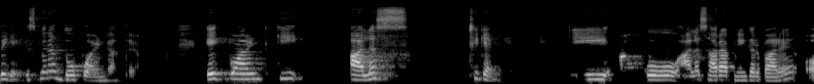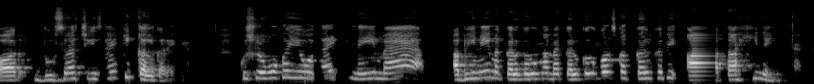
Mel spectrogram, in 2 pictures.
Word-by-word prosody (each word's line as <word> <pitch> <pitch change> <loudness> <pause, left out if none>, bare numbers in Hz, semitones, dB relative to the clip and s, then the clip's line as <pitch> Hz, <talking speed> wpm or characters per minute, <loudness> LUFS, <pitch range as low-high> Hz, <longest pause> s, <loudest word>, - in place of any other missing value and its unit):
देखिए, 245 - -3
इसमें 230 +7 -8
ना 315 - -4
2 215 - +1
पॉइंट 175 +1 -4
आते - - -15
हैं, - - -23 0.7
1 255 0 -4
पॉइंट 250 0 +1
कि 270 0 -8 0.5
आलस 260 +6 +6 0.8
ठीक 275 -4 -6
है, - - -1 0.8
कि 230 - -3 0.2
आपको 210 +1 +1
आलस 210 +3 -4
आ 200 - +5
रहा 210 - +4
है, - - +5
आप 205 - -12
नहीं 190 - -7
कर 190 -1 -3
पा 175 - +3
रहे 190 - -5
हैं 280 - -9 0.2
और 195 0 +6 0.2
दूसरा 215 +6 -2
चीज़ 260 -1 -7
है 300 - -5
कि 340 0 -4
कल 220 -4 +5
करेंगे। - - -11 0.5
कुछ 275 +1 -5
लोगों 285 +1 +3
का 330 - -4
ये 310 -1 -5
होता 285 -1 -2
है 310 - -2
कि 315 -4 -18
नहीं 260 +3 -3
मैं 265 +2 +2 0.6
अभी 235 +4 +5
नहीं 310 +2 -1
मैं 285 - -1
कल 240 0 +5
करूँगा 250 +2 +1
मैं 245 -1 -2
कल 230 0 +3
करूँगा 260 +3 +3
उसका 290 0 -1
कल 275 +1 +1
कभी 295 +1 -4 0.2
आता 200 +1 +2 0.2
ही 285 - -8
नहीं 235 - -5 0.2
है, - - -19
250 Hz, 205 wpm, -24 LUFS, 210-280 Hz, 0.8 s, आलस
